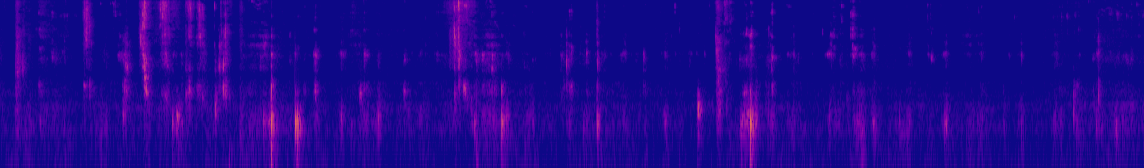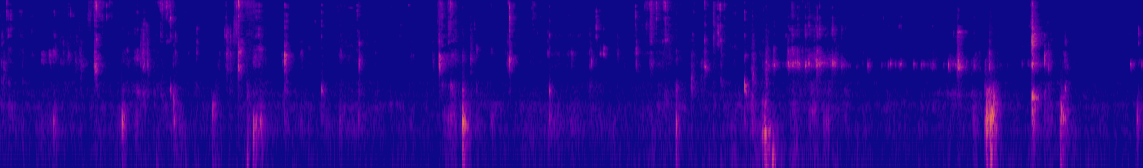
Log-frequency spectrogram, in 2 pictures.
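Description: Close-miked chewing of a mouthful of food: irregular wet mouth clicks and bites.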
